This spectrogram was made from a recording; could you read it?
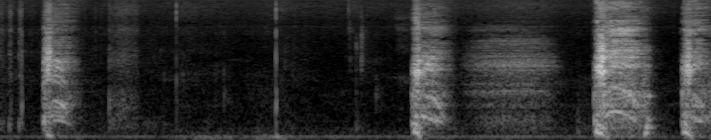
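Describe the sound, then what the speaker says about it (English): A person coughs in a few sharp, harsh bursts after breathing in stone chip underbody paint, with quiet gaps between the fits. "I was coughing fit on camera"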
